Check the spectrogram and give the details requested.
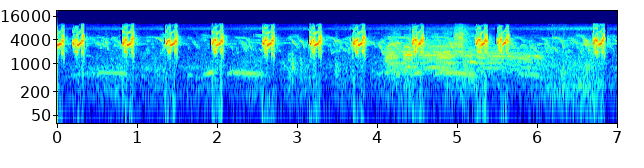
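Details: Budgerigar sound used to encourage budgies to mate: bright, clipped, high chirps come at an uneven, roughly half-second pace over low warbling chatter, which swells into a busier burst midway.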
